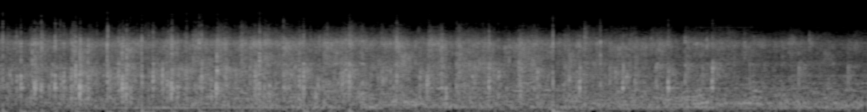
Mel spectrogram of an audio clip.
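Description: An audience claps outdoors.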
